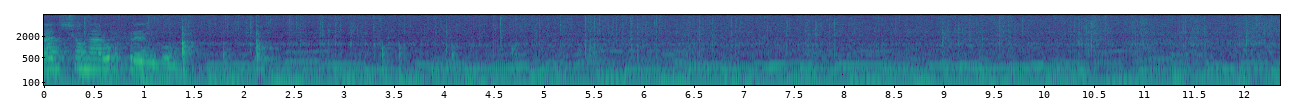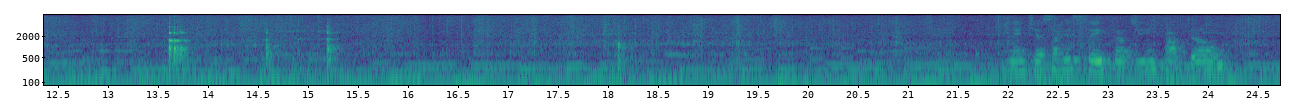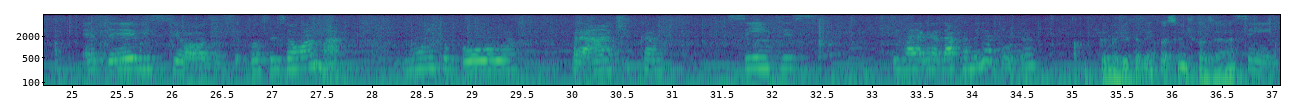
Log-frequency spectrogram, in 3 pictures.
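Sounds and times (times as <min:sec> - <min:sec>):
chicken sizzling in a pot: 0:00.0 - 0:37.0
spatula stirring and scraping: 0:10.1 - 0:36.1
utensils knocking on pot: 0:13.6 - 0:14.0, 0:14.6 - 0:15.4.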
